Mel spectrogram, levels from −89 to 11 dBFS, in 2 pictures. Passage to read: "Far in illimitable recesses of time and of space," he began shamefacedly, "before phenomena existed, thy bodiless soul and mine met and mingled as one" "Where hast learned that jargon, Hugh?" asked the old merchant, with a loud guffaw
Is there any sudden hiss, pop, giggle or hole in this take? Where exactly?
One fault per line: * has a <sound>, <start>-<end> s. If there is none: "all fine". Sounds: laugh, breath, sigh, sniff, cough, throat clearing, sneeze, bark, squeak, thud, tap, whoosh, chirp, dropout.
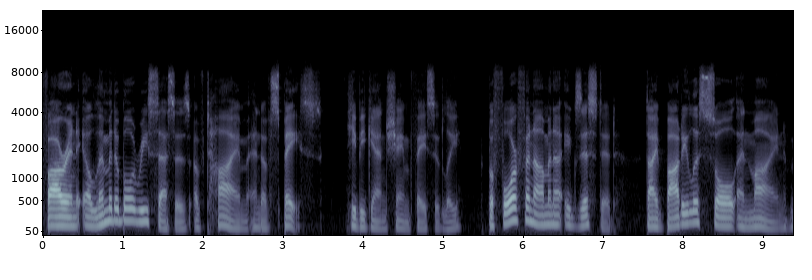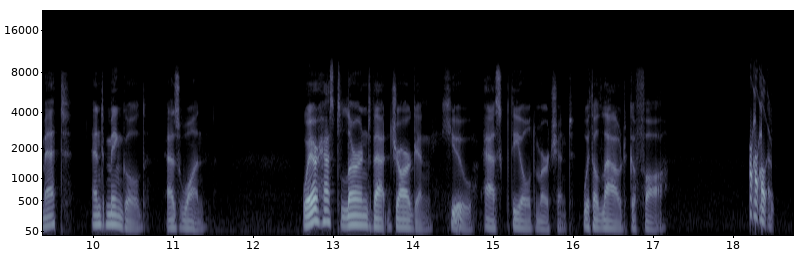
* has a chirp, 18.2-18.5 s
